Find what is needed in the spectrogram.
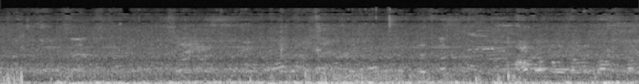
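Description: A heavy, steady low rumble fills the clip, with faint distant voices over it, clearest near the end.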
